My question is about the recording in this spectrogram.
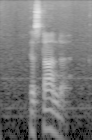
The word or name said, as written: estanda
